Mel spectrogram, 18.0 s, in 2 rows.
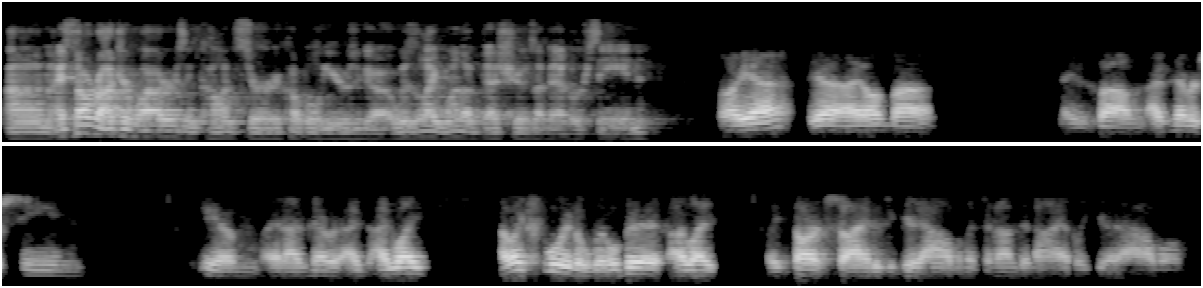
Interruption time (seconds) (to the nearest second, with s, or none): none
